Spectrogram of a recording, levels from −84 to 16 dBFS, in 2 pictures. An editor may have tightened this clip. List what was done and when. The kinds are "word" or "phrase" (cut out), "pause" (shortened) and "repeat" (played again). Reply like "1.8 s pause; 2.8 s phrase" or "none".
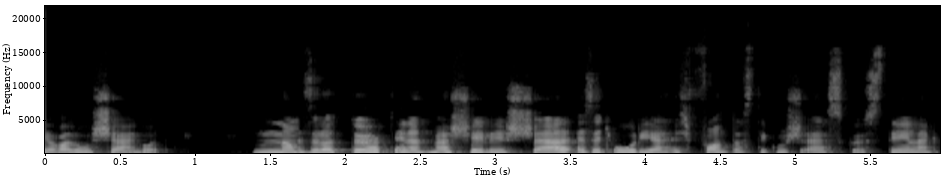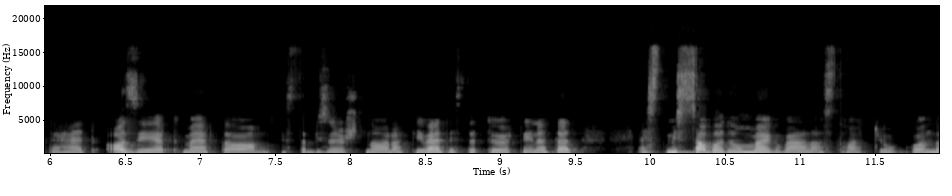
1.7 s word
